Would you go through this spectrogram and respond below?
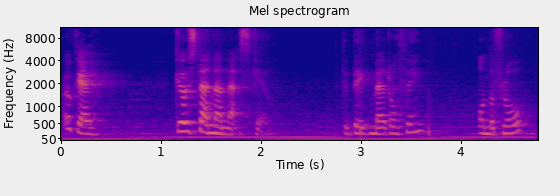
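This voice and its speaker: A woman's voice: medium pitch, normal speed, natural voice. An actress playing a brusque woman medical attendant who barks orders. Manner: barking orders. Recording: echoey room with music.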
